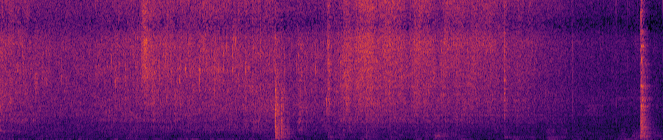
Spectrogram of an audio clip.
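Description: Potatoes frying in a pan over a gas flame as spices and a splash of water go in and get stirred: a steady, close sizzle with a few sharp scrapes and knocks of the spoon.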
